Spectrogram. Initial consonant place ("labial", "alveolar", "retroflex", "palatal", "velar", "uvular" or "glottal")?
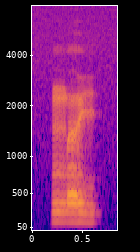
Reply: labial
